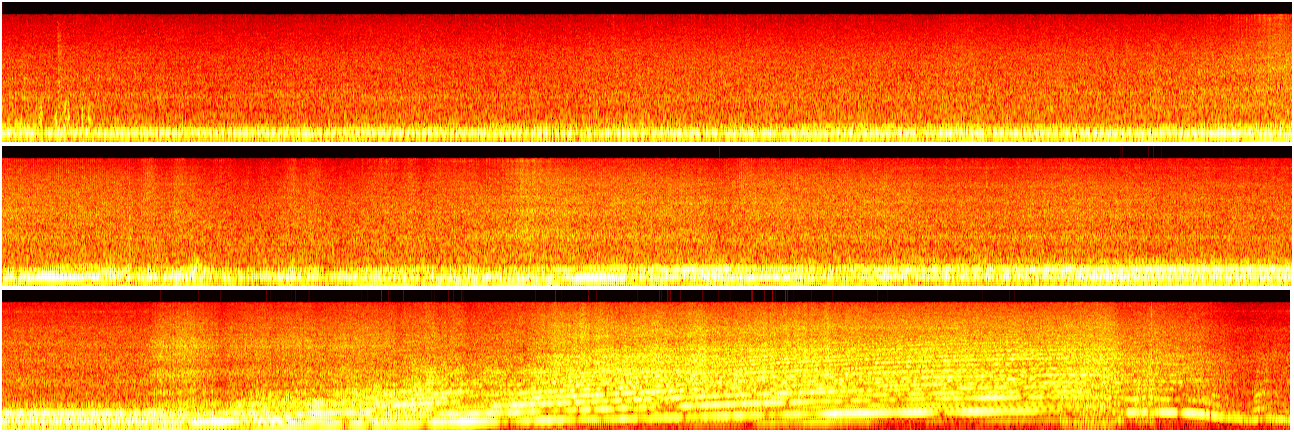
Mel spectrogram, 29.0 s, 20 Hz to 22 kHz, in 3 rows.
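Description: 2018 BMW S1000RR's inline-four engine running on a motorcycle chassis dyno. It holds fairly steady revs, stepping in pitch a few times. About twenty seconds in it rises in one long climb of about seven seconds under full throttle, then falls sharply as the throttle shuts near the end: a dyno power pull, with the bike still on its Slayer tune.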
